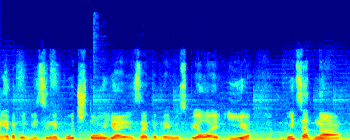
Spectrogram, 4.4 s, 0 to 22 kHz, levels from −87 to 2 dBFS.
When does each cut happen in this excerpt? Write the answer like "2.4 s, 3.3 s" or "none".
none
